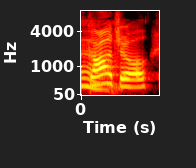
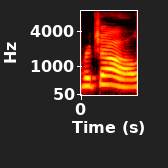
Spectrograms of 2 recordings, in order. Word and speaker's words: Kajal: your name your name is Godel it's not regel he's going to talk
